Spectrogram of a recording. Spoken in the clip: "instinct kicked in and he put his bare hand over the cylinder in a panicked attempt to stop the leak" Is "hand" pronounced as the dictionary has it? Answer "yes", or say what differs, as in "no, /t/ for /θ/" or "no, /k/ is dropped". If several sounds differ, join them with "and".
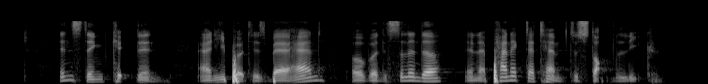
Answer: yes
